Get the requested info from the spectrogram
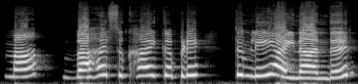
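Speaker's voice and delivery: put-on a child checking up on her mother; young girl voice. Priya asks mother. (ऊँची बच्ची की आवाज़ में सवाल)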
